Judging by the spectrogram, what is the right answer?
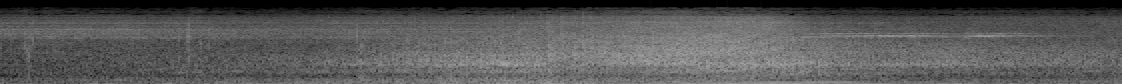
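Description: A motor vehicle passing close by on a street: its engine rumble and tyre noise swell to a peak about four to five seconds in, then fade away.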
